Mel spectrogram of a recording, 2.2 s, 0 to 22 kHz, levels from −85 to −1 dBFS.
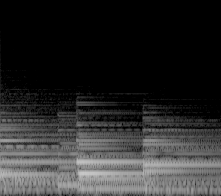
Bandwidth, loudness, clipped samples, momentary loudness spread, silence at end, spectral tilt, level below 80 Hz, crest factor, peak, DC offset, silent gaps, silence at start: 3.8 kHz; -28 LUFS; under 0.1%; 9 LU; 0 s; -10.5 dB/octave; -50 dBFS; 16 dB; -12 dBFS; under 0.1%; none; 0 s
